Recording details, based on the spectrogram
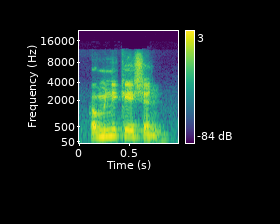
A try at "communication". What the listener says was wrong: Now here it won't be ka, it will be k. Communication.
